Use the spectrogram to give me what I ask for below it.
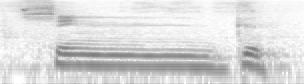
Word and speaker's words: sing: Okay, so what it means, as I began to talk about last week, is that sing drops the g. Okay? But finger doesn't drop the g.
